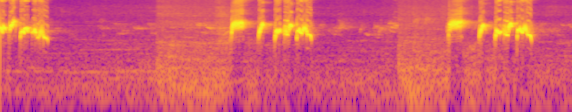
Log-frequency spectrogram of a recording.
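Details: Caged red-whiskered bulbul in Thailand giving southern master-style song meant to stimulate other birds and train chicks; three quick, liquid phrases of clustered chirpy whistles, spaced about two seconds apart, over faint background hiss.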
